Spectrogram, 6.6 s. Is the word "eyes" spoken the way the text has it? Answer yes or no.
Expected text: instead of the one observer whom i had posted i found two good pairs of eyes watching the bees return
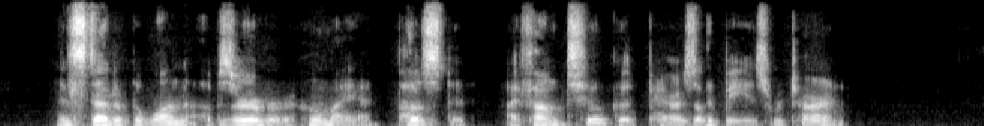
no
